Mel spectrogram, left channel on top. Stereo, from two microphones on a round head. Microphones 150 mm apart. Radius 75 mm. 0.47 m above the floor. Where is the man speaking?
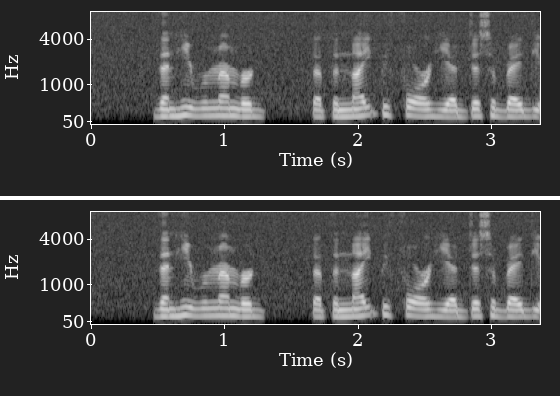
15° right (ahead or behind).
